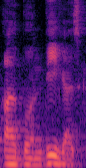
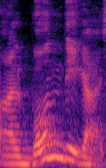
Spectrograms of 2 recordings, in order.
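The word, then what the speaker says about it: albóndigas: Madrid, the oldest restaurant, and he ordered albondigas. He said, quiero albondigas. Nobody knew what the hell he was talking about. And then finally they said, no, albondigas. Ah, exactly. It's only one movement of the emphasis, but it...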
